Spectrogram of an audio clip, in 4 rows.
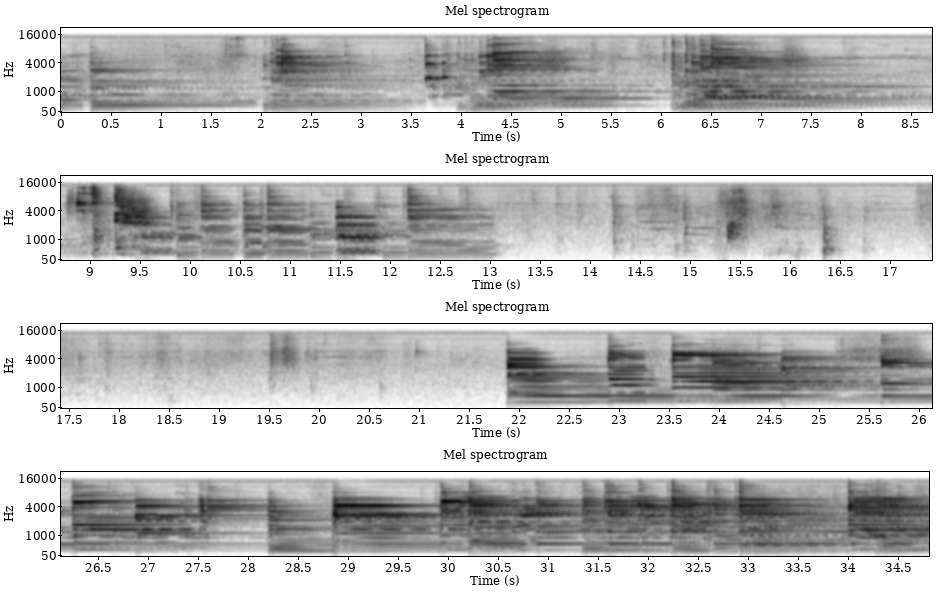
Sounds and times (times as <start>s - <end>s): Music: 0.0s - 13.2s, 14.4s - 15.5s, 21.9s - 34.8s.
